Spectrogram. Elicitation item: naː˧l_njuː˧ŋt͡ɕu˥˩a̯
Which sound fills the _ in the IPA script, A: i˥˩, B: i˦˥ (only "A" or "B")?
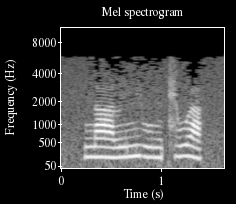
B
